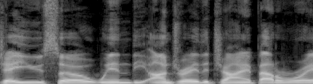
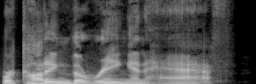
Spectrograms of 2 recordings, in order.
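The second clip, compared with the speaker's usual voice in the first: light, mild, half-yelled rousing call; 3 semitones higher than usual. Retelling what a wrestler yelled during a match: imitating Woods yelling. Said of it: "Woods actually yelled at one point".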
